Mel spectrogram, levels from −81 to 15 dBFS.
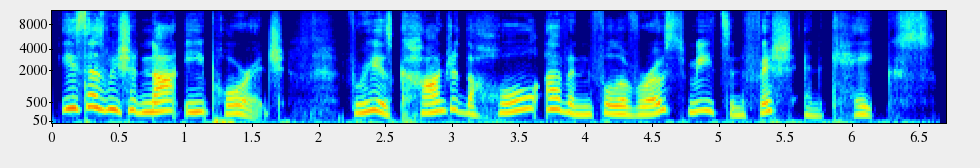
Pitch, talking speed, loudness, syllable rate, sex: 240 Hz, 195 wpm, -19 LUFS, 4.8 syllables/s, female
